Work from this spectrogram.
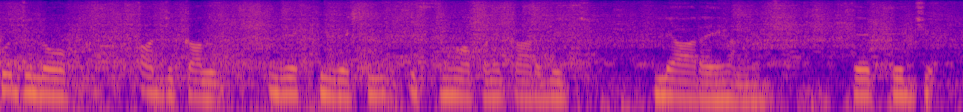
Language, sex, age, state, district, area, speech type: Punjabi, male, 18-30, Punjab, Gurdaspur, urban, spontaneous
